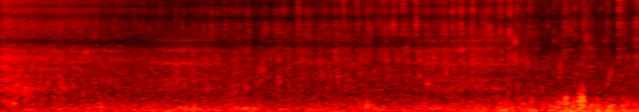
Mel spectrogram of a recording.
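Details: Wind and lapping water on the Adriatic shore at Senigallia, with only a faint splash and no animal voice.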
